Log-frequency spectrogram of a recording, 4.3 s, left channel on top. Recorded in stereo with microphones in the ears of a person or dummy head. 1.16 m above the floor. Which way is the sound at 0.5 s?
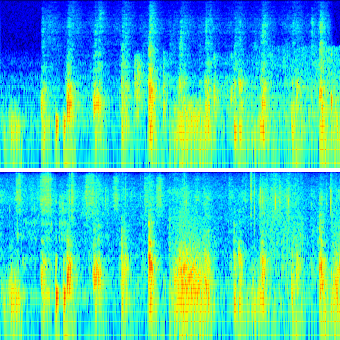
60° right (ahead or behind).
